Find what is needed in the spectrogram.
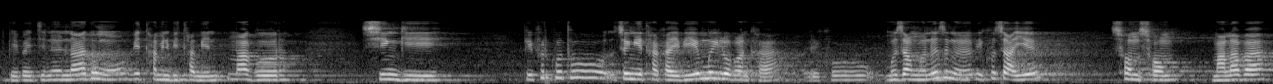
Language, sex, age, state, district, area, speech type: Bodo, female, 45-60, Assam, Chirang, rural, spontaneous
